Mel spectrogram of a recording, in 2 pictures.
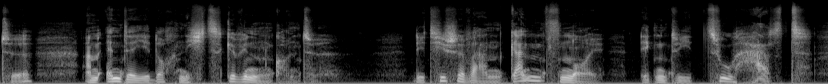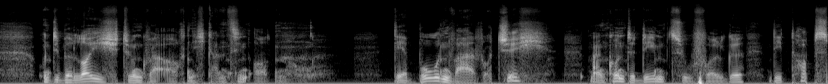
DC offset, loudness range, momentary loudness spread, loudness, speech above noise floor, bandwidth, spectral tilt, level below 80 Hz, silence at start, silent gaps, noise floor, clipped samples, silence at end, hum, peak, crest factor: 2%; 3 LU; 16 LU; -21 LUFS; 30 dB; 19.5 kHz; -4.5 dB/octave; -36 dBFS; 0 s; none; -52 dBFS; under 0.1%; 0 s; none; 0 dBFS; 22 dB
